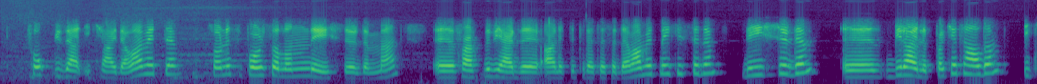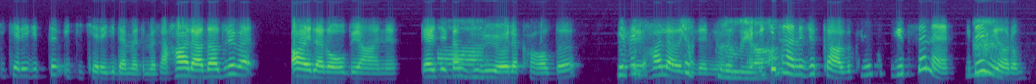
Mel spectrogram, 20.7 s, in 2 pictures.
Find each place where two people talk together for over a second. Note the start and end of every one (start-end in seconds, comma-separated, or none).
16.7-18.2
